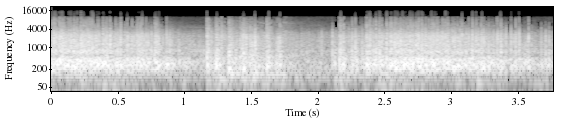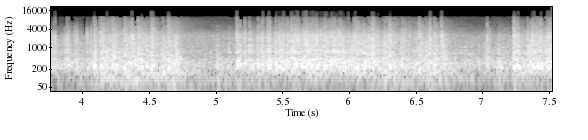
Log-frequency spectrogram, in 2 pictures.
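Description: A dense barrage of aerial fireworks bursting and crackling almost without pause, with a few brief lulls.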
